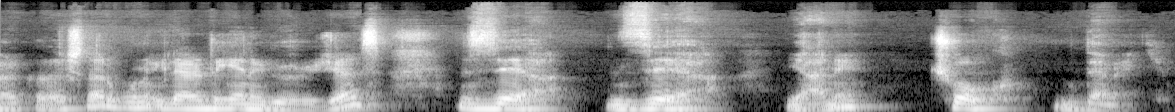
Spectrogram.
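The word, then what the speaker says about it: sehr: R sonunda olunca A şeklinde yuvarlanıyor arkadaşlar. Bunu ileride yine göreceğiz. Zea.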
